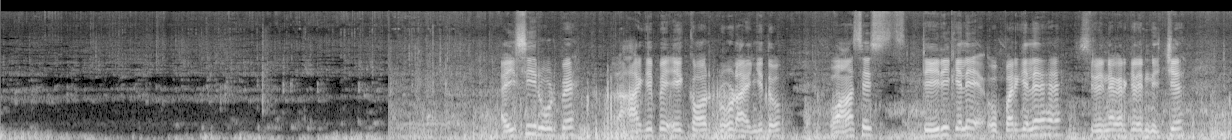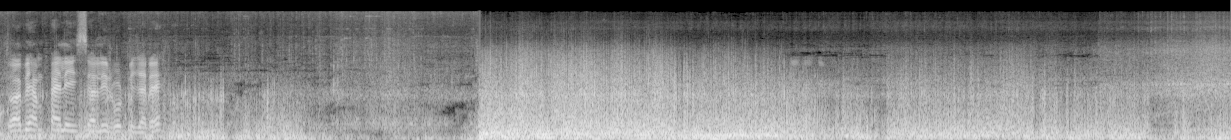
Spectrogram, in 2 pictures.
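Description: A motorbike engine runs steadily while riding along a road.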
